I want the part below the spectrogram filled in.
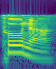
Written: Poona

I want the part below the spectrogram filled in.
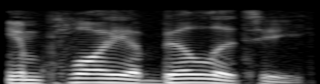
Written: employability

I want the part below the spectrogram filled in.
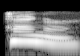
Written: hangar

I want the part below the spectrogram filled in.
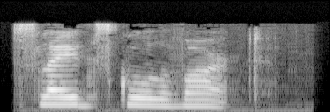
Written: Slade School of Art

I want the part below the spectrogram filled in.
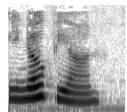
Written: Oenopion

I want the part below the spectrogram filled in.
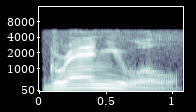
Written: granule

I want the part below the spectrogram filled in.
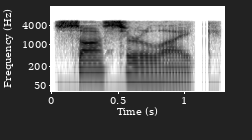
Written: saucerlike

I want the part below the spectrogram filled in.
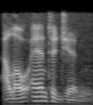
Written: alloantigen

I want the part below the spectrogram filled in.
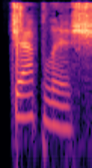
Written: japlish

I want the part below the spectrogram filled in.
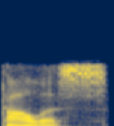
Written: tallis

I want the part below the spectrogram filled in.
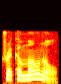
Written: trichomonal

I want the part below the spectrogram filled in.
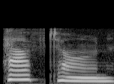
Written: halftone

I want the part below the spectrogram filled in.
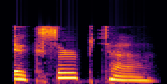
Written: excerpta

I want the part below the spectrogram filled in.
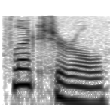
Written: flexural

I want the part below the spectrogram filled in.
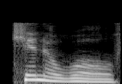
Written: cynewulf

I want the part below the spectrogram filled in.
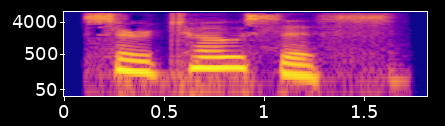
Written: cyrtosis

